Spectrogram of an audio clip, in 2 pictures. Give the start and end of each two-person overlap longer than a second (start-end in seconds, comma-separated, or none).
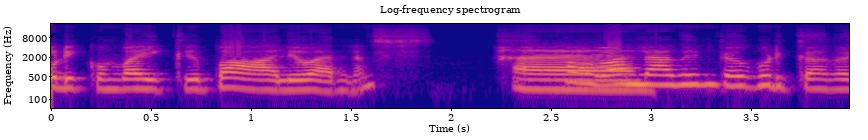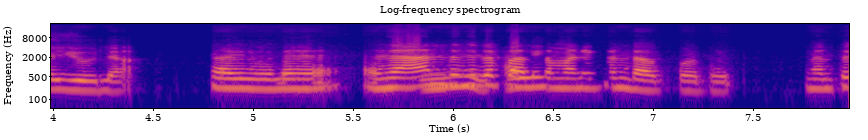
none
